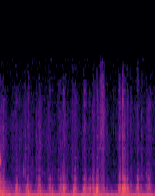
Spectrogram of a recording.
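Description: A pen writes a label on lined paper, giving quiet, close scratching strokes in quick irregular bursts with short pauses between words.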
